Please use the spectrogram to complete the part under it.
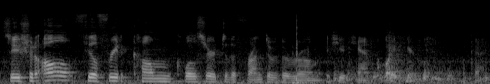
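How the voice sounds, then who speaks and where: A middle-aged man lecturing on physics to a class, speaking softly and hoarsely because he has a cold and is losing his voice, with frequent ums. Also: medium pitch, very animated, brisk, noisy background. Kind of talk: university lecture. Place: lecture room.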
